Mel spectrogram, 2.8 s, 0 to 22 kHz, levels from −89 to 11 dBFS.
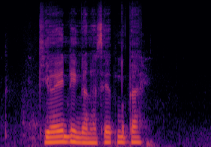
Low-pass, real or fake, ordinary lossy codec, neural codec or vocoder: none; fake; none; codec, 44.1 kHz, 3.4 kbps, Pupu-Codec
